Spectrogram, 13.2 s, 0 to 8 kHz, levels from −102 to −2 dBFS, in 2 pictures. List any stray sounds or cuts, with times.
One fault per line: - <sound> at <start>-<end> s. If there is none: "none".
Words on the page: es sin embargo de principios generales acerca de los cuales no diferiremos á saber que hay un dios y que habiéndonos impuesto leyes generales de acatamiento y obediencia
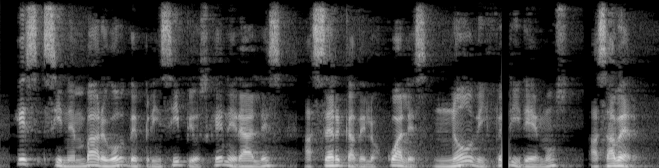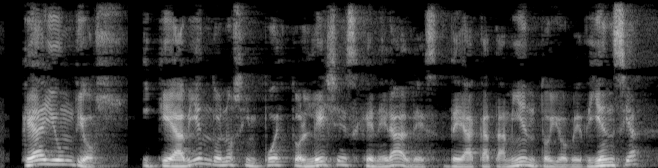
- dropout at 5.0-5.1 s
